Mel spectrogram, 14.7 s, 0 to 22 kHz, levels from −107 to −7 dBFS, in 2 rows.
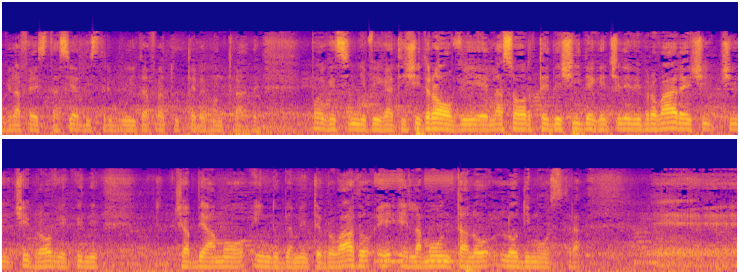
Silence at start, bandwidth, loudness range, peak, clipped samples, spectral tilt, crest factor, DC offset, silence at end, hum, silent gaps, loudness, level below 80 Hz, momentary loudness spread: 0 s; 10 kHz; 7 LU; -2 dBFS; under 0.1%; -3.5 dB/octave; 24 dB; under 0.1%; 0 s; none; none; -24 LUFS; -44 dBFS; 14 LU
